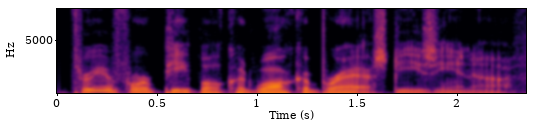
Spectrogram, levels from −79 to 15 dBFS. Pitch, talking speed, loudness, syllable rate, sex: 120 Hz, 230 wpm, -18 LUFS, 5.9 syllables/s, male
